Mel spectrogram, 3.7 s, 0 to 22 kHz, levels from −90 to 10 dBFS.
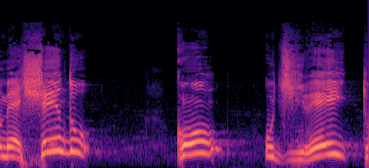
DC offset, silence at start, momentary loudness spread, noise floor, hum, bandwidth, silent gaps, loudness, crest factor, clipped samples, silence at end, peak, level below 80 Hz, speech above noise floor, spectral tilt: under 0.1%; 0 s; 15 LU; -59 dBFS; none; 11.5 kHz; none; -19 LUFS; 16 dB; under 0.1%; 0 s; -4 dBFS; -54 dBFS; 41 dB; -4.5 dB/octave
